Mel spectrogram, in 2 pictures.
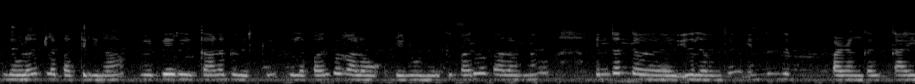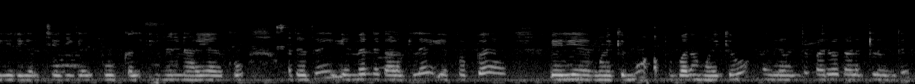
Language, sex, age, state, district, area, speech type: Tamil, female, 30-45, Tamil Nadu, Tiruvarur, rural, spontaneous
